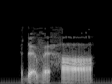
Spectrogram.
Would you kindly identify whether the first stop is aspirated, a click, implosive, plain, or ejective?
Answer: implosive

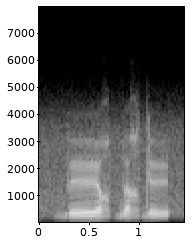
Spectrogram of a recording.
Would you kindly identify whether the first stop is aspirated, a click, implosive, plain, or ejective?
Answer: plain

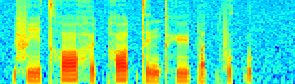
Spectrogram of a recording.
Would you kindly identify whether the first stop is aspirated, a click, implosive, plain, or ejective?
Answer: aspirated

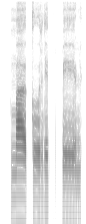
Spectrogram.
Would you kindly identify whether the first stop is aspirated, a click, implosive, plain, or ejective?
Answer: plain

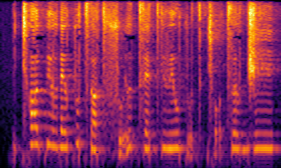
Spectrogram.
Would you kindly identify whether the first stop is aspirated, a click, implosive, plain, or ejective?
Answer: aspirated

